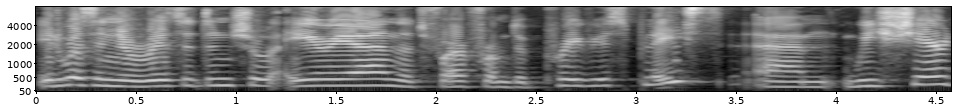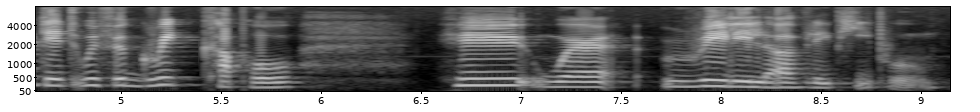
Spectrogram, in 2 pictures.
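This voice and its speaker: Reading unhurriedly from her memoir, this author, a woman in her thirties whose native language is French, has a slightly mellow, mid-range voice. She often stops for chatty asides and small laughs.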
